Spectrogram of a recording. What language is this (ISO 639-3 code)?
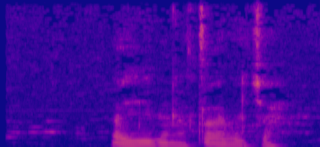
spa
